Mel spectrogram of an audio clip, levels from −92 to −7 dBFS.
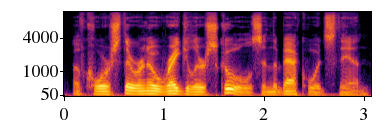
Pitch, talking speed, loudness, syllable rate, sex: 90 Hz, 215 wpm, -18 LUFS, 5.9 syllables/s, male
